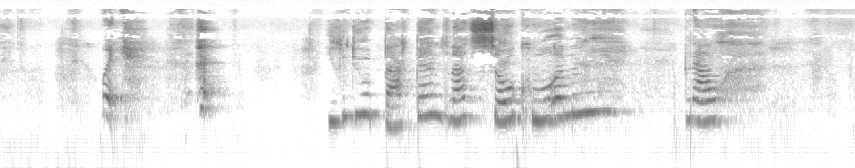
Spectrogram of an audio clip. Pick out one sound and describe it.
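A young girl squeals and calls out playfully nearby.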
